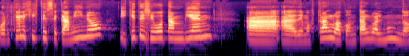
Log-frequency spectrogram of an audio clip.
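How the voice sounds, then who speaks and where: A woman with a high pitch and a bright, sharp tone speaks at a moderate pace with lively intonation, on a very clean recording with a silent background. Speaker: panel moderator. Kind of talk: panel moderation.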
